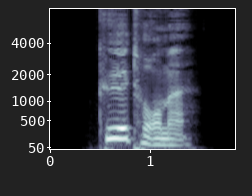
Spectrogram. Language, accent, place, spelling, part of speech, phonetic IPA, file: German, Germany, Berlin, Kühlturme, noun, [ˈkyːlˌtʊʁmə], De-Kühlturme.ogg
- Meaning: dative singular of Kühlturm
